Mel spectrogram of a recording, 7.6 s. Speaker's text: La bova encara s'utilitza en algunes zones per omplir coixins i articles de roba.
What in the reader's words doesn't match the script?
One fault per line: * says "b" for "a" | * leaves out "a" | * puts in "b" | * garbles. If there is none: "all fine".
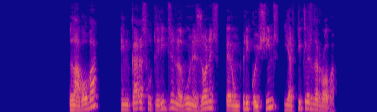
all fine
